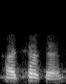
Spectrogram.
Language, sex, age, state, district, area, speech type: Hindi, male, 45-60, Uttar Pradesh, Sonbhadra, rural, conversation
